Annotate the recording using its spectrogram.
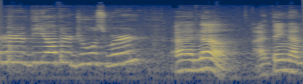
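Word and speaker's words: Verne: well let's learn ha speaking of learn it rhymes with Vern who is the author of the book who inspired her name have you ever heard of the author Jules Vern uh no I think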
